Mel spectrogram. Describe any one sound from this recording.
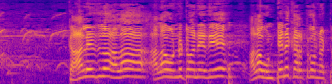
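A young man speaks loudly through a microphone and loudspeakers.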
